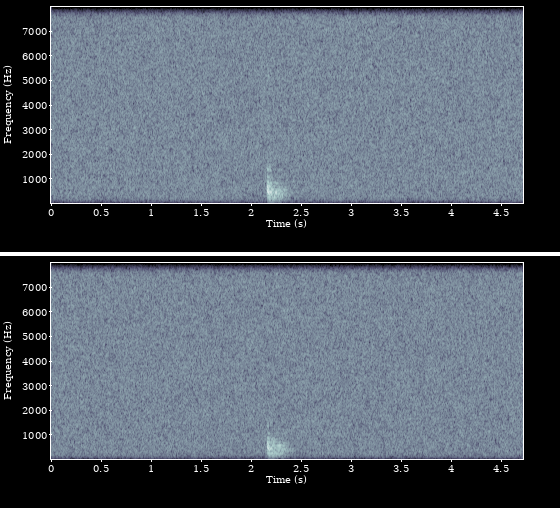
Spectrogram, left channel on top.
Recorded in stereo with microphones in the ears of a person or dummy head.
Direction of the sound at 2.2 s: 25° left (ahead or behind).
